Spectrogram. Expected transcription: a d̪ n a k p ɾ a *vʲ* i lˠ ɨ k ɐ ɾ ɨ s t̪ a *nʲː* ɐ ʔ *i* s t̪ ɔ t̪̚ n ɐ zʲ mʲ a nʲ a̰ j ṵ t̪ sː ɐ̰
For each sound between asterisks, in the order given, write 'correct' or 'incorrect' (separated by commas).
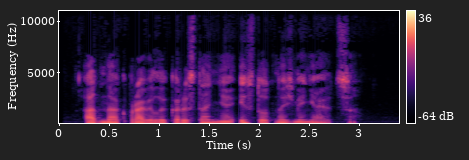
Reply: correct, correct, correct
